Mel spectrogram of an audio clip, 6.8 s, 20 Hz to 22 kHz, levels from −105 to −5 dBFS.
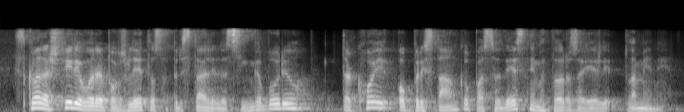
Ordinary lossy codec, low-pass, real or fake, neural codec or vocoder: AAC, 64 kbps; 7.2 kHz; fake; codec, 16 kHz, 2 kbps, X-Codec, HuBERT features, trained on LibriSpeech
